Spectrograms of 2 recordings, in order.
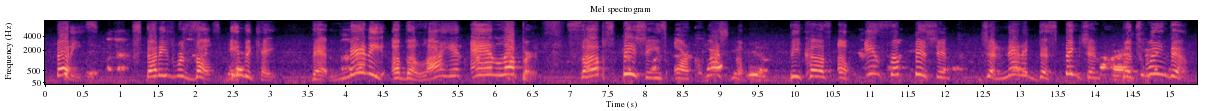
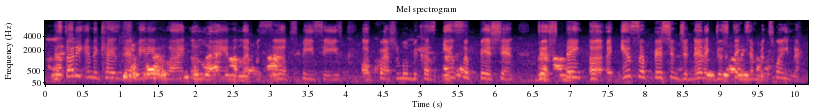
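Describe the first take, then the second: First: It is read at a slower pace. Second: It is read at a faster pace.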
